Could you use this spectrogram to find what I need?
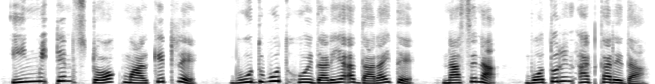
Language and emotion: Santali, fearful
